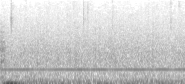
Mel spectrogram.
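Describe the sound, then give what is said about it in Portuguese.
Heavy torrential rain pours down on a person's head in a dense, steady hiss with no let-up, accompanied by a faint constant tone underneath; no voices are heard. “Uma chuva torrencial cai sobre sua cabeça.”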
